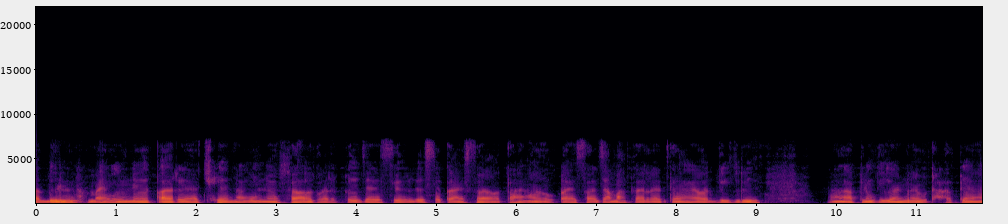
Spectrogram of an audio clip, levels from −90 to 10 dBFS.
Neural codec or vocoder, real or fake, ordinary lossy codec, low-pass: codec, 24 kHz, 1.5 kbps, HILCodec; fake; AAC, 48 kbps; 7.2 kHz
